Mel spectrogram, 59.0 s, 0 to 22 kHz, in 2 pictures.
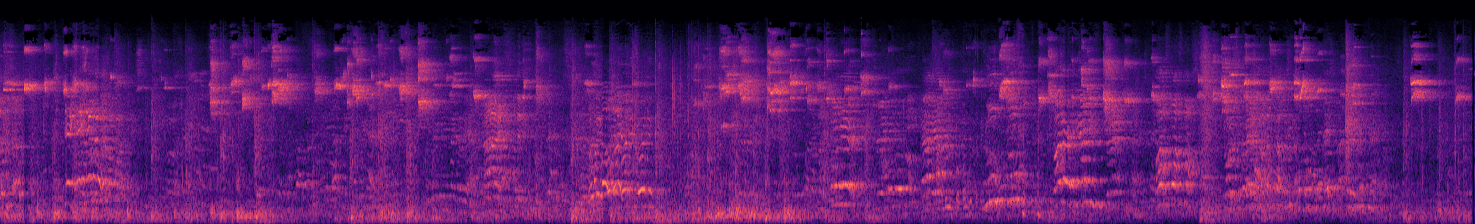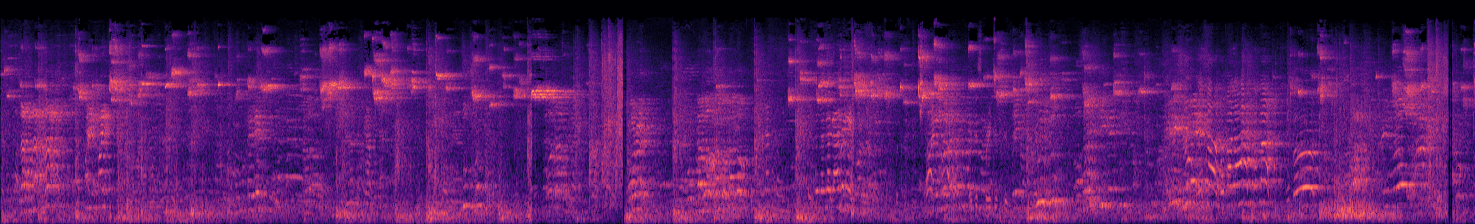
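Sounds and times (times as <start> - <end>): indistinct shouting and voices: 0.0 - 59.0.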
